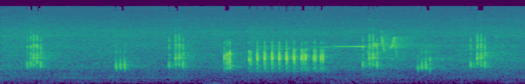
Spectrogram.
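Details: Chorus of hidden forest green tree frogs: scattered clusters of rapid pulsed croaks, one run of about ten quick knocks in a row, separated by brief silences in a quiet setting.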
